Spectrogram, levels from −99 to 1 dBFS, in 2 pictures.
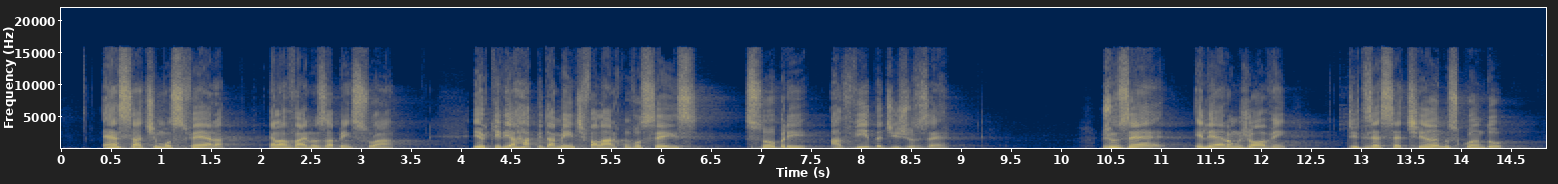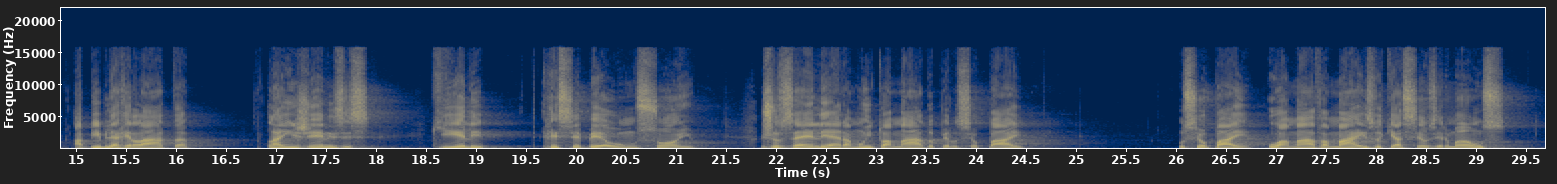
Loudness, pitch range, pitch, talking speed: -29 LUFS, 150-185 Hz, 165 Hz, 115 wpm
